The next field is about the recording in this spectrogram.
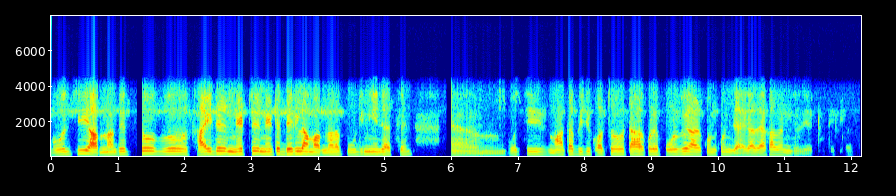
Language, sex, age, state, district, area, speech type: Bengali, male, 30-45, West Bengal, North 24 Parganas, urban, conversation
